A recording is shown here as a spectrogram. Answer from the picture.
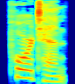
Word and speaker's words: portent: por tent portent Stress por and keep tent quick.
